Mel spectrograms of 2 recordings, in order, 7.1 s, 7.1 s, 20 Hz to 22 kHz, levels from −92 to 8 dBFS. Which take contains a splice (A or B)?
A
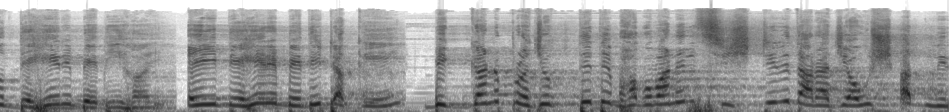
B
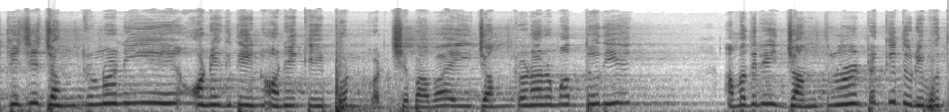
A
